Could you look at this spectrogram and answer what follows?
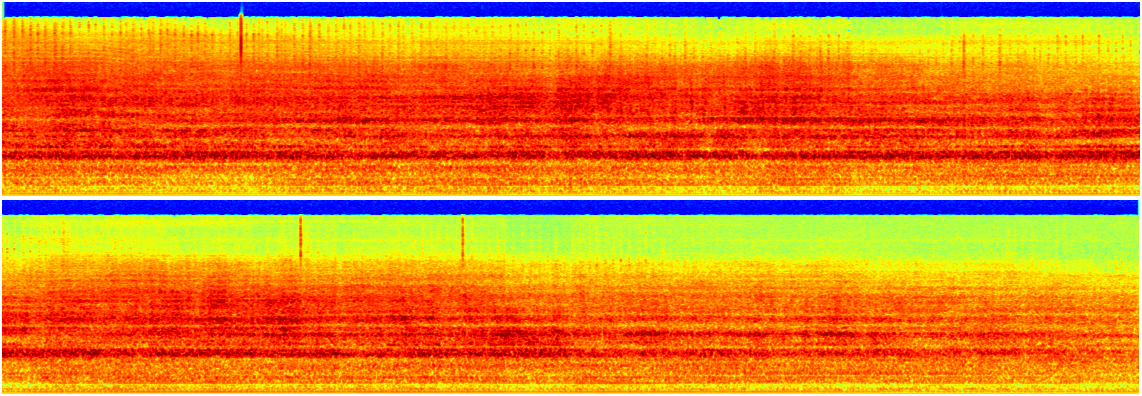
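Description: Loram rail grinder train passing at work, its dozens of electrically driven grinding stones cutting the railheads: a loud, steady grinding noise with a high whine running through it, over the locomotives' rumble. It grows fainter over the last few seconds.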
